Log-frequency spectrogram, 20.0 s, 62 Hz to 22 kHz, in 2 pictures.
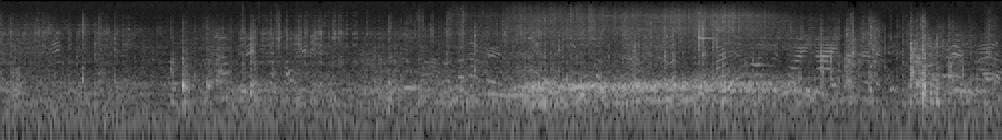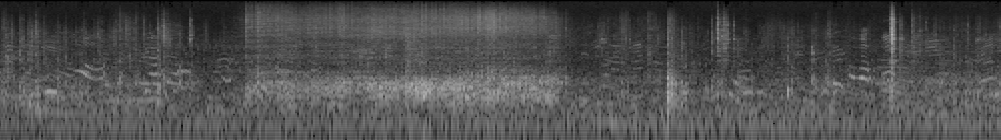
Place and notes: Hollihaka skatepark, Oulu, Finland - Kids skateboarding at the Hollihaka skatepark
Large amount of kids skating at a skatepark in Oulu on the first proper, warm summer weekend of 2020. Zoom H5 with default X/Y module.
Manner-Suomi, Suomi, 24 May 2020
